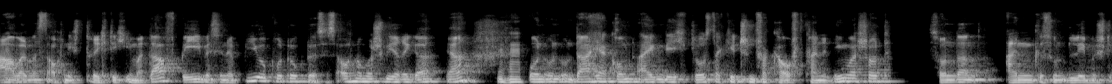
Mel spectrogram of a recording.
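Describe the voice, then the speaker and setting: Audible room echo surrounds a man speaking at medium pitch and a moderate pace, with ordinary pitch variation. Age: 40s. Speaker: startup founder. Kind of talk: interview.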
